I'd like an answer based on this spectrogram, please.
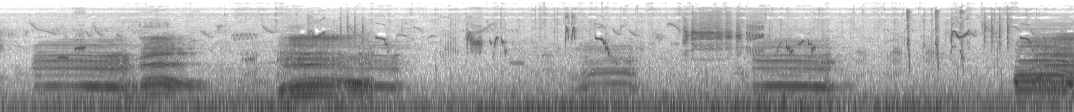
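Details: Herd of tame cattle walking along a village road in the morning on the way to feeding fields; several drawn-out, harmonic moos overlap and repeat, with chirping birds and a steady low rumble behind.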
